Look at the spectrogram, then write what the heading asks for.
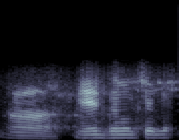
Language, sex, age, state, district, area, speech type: Kannada, male, 60+, Karnataka, Mysore, rural, conversation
